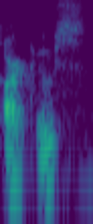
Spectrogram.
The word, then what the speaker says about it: Arceus: May Arceus have mercy on your soul. Thank you. It's pronounced Arcus. Yes.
